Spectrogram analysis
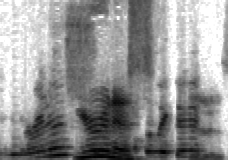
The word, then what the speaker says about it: Uranus: it oh there is danny says there's a way to say that word without the anus part uranus but then it's not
